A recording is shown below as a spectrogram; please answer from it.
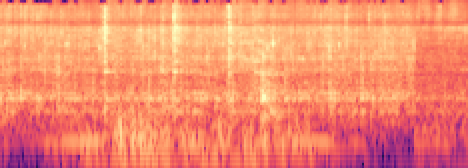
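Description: Onion and green chillies frying in a pan, a close, continuous sizzle and crackle with occasional stirring scrapes.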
